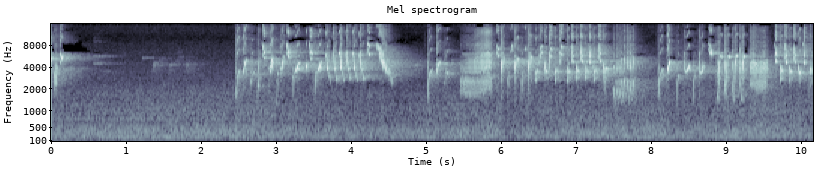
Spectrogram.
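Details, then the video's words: A European goldfinch sings in quick bursts of high, tinkling, liquid twitters and trills, broken by short pauses. "chardonneret song saka kuşu sesi"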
